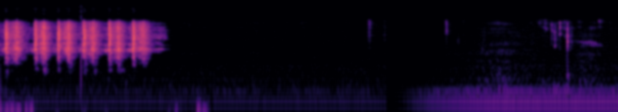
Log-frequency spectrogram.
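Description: A box containing wild rice is shaken to test a guess about what is inside a mystery gift box. About eight quick, bright rattling bursts are heard within the first second and a half, then the sound stops and only a faint low hum remains.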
